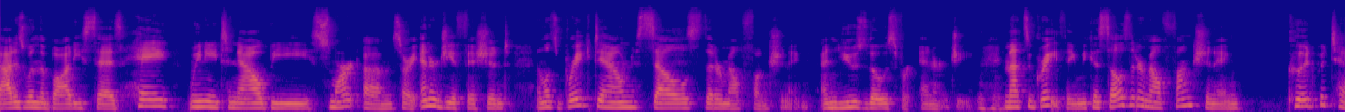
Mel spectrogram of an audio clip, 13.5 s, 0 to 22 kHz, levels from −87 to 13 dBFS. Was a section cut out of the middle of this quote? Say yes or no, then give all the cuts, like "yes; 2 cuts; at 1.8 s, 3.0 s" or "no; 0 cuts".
yes; 1 cut; at 1.8 s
